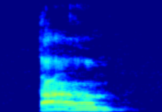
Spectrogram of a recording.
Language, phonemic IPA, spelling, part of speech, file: Moroccan Arabic, /tˤʕaːm/, طعام, noun, LL-Q56426 (ary)-طعام.wav
- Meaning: couscous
